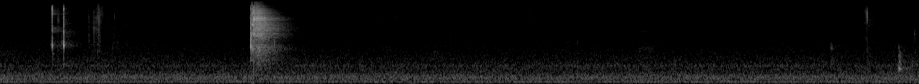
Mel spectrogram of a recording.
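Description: An Italian shell puller switchblade snaps open with a single sharp, close click, preceded by faint small clicks and surrounded by quiet room hiss.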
